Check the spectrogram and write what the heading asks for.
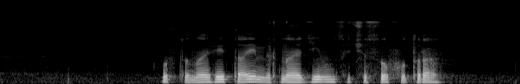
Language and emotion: Russian, neutral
